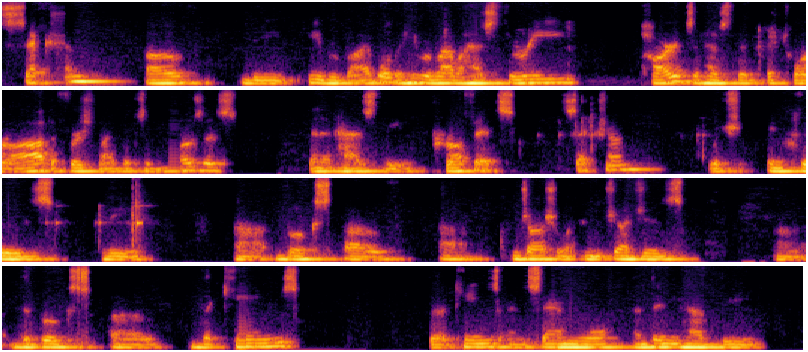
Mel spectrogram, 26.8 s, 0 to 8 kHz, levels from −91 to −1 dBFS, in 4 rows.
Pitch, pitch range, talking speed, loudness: 115 Hz, 110-120 Hz, 115 wpm, -15 LUFS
